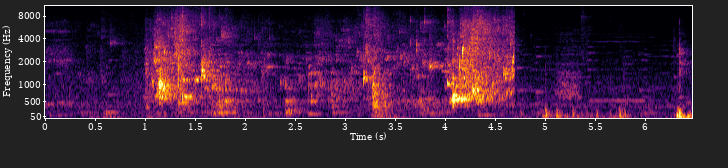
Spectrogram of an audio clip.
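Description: Bathwater sloshing and splashing as a person moves in and climbs out of a bathtub. It comes in two loud bursts, the first about a second in and the second from about three to four and a half seconds in.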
